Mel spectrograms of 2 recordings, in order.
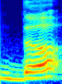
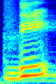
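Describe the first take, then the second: First: The word ends in a short 'uh' vowel. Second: The word ends in a long 'ee' vowel. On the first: The next word starts with a consonant. "Consonants కి ముందర th ని use చేస్తే ద అని pronounce చేయాలి" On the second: The next word starts with a vowel. "Vowels కి ముందర th ని pronounce చేస్తే ది అని ప్రొనౌన్స్ చేయాలి"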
